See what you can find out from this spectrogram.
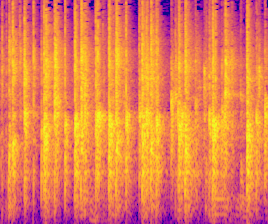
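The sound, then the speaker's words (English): Audience applause at a one-year anniversary finale: dense, rapid clapping from many hands, loud and steady throughout with no voices on top. “This is the finale for the first year of the Prog Pod. We give a hand for that.”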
